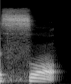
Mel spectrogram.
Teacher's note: Jadi huruf sod itu sin tapi versi tebal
